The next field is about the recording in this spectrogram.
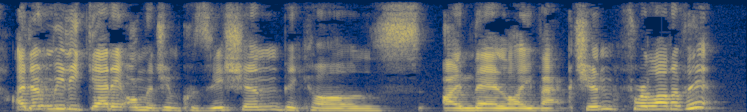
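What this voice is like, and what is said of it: British accent. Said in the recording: “a British guy who wasn't on camera ... my accent's not on the paper”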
